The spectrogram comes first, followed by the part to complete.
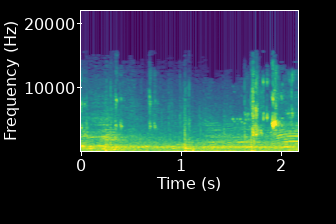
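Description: A basketball being dribbled on a hardwood court: repeated short thuds of the ball on the floor.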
